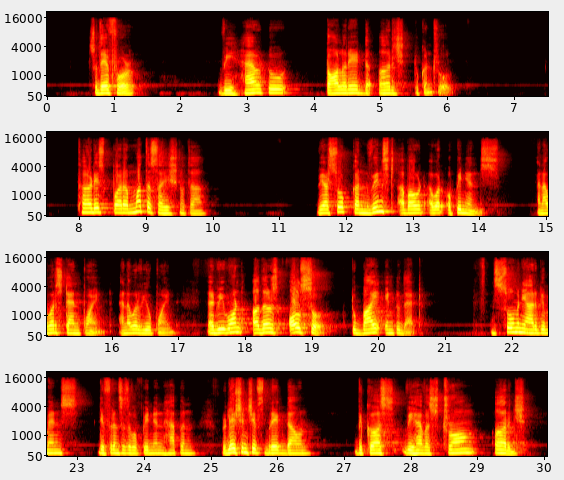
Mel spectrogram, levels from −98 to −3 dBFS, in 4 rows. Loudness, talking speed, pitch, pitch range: -23 LUFS, 105 wpm, 170 Hz, 155-190 Hz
